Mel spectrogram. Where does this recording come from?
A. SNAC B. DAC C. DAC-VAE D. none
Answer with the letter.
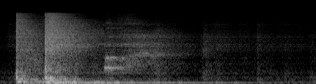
C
